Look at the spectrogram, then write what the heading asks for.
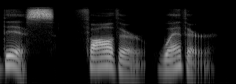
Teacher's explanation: a hard, buzzy, vibrating sound, the voiced one, like in this, father, weather.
